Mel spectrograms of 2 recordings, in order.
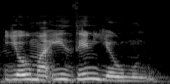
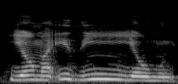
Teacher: ہم نے آوازوں کو یہاں پر ملانا ہے ایک دوسرے کے ساتھ، تبھی ادغام ہوگا، یومئذ یومن، اس طرح پڑھیں گے۔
